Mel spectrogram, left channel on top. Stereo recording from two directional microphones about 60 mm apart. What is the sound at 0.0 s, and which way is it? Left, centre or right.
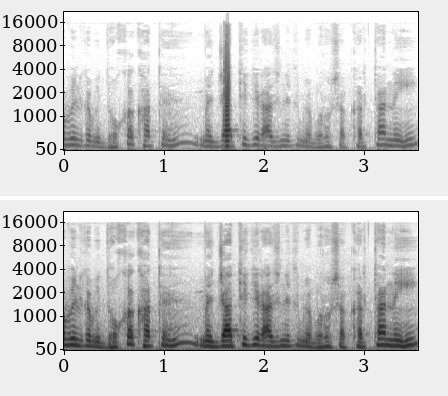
A man's voice, right.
